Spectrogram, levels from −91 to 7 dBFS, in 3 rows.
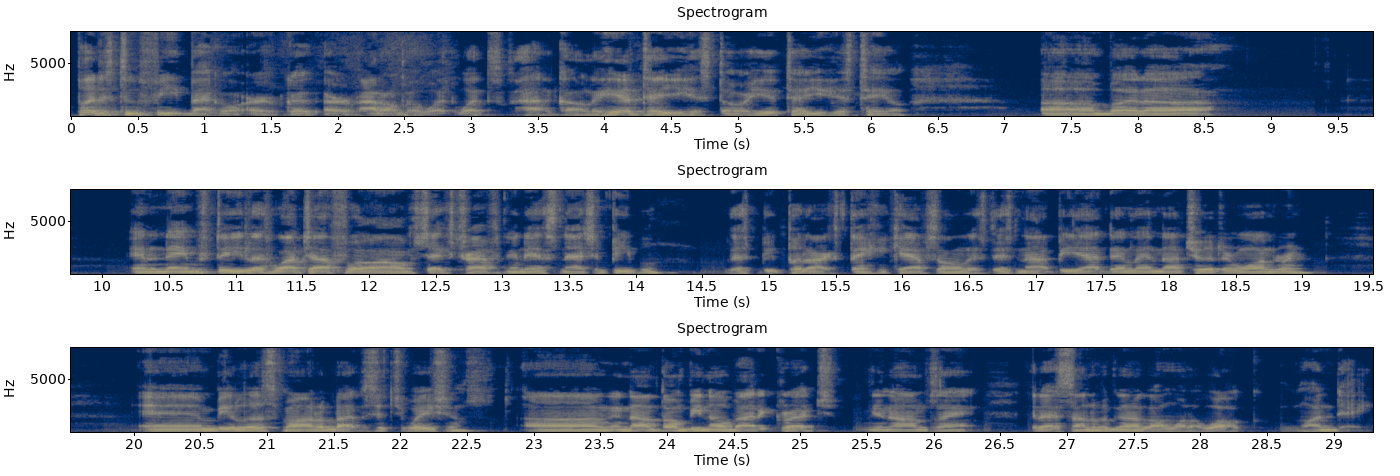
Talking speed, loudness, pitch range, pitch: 190 wpm, -25 LUFS, 105-125 Hz, 110 Hz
